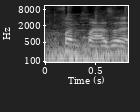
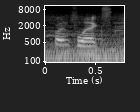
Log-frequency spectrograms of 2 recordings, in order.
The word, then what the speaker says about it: Funplex: Sorry, Funplex. I think I said it wrong 50 times. So sorry, it's Funplex. Oh, look, there's their entrance.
